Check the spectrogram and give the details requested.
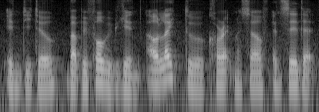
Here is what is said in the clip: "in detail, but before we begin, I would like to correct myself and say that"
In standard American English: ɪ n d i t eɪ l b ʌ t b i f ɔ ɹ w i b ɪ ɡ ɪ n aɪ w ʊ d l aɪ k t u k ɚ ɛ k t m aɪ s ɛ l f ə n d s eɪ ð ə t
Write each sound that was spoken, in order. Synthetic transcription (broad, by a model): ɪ n d i t eɪ l b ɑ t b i f ɔ w i b ɪ ɡ ɪ n aɪ w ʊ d l aɪ k t u k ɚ ɛ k t m aɪ s ɛ l f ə n s eɪ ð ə t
